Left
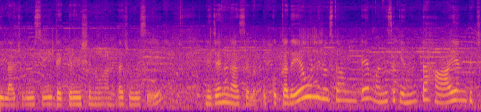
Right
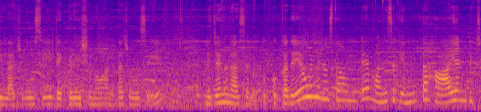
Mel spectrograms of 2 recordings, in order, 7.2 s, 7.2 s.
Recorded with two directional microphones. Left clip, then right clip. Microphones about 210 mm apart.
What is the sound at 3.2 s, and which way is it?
Speech, 10° left (ahead or behind).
